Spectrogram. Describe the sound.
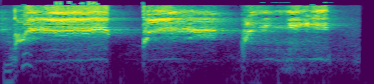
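Piglets squeal in three long, loud, shrill bursts separated by brief gaps. The last burst breaks into shorter squeals before it stops.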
